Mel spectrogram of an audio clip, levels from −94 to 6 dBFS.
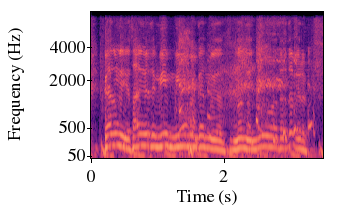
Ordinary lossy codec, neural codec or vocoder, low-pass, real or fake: none; none; 7.2 kHz; real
